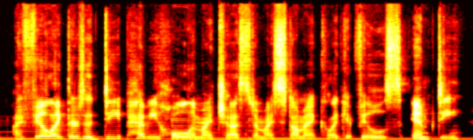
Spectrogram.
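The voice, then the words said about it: Shaky voice. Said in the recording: “you can tell my voice is very shaky today”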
